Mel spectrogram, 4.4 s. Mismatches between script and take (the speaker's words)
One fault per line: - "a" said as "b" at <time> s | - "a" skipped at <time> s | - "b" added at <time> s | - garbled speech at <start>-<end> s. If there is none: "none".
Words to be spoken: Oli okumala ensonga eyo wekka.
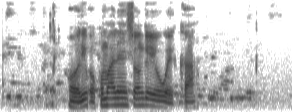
none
